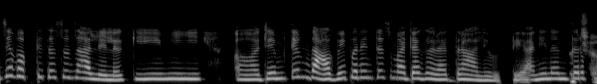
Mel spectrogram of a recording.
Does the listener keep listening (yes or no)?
yes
